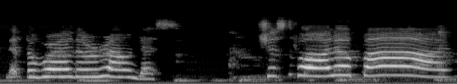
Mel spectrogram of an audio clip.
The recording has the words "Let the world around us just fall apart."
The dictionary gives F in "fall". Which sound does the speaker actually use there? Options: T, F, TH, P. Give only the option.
F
